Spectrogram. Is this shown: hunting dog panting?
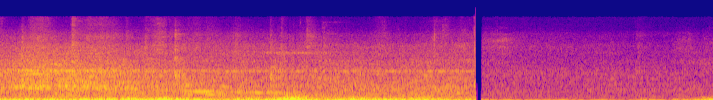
no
